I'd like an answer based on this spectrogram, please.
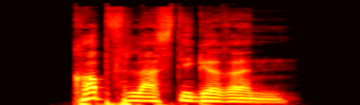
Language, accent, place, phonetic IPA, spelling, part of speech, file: German, Germany, Berlin, [ˈkɔp͡fˌlastɪɡəʁən], kopflastigeren, adjective, De-kopflastigeren.ogg
- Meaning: inflection of kopflastig: 1. strong genitive masculine/neuter singular comparative degree 2. weak/mixed genitive/dative all-gender singular comparative degree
